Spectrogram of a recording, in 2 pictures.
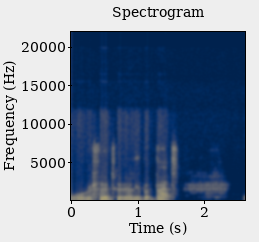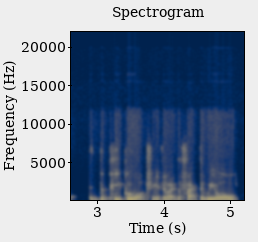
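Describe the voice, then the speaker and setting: Husky Welsh man, mellow voice. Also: mid-range voice, dull audio. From Wales. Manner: searching, restarts his phrasing. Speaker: interviewer, fellow writer. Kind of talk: casual conversational interview.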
